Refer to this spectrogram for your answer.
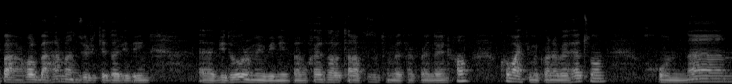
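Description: Low-voiced man teaching pronunciation. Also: a little mellow. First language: Persian. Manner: demonstrates sounds by repeating words slowly. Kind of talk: spoken lesson. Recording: distant mic with faint rumble.

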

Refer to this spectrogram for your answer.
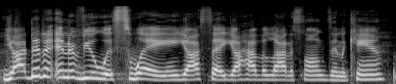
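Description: A woman's voice: on the high side, a little fast. A teenage girl hosting a teen TV show, asking interview questions in a chatty, upbeat way. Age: teens.

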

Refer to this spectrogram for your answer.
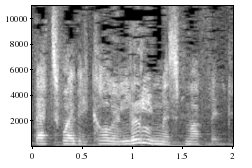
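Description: A woman's voice: mid-range voice, brisk, a little mellow, faint music behind, lightly acted. An actress playing a bossy young travelling woman in a TV musical comedy, ordering her companion about in a dry way. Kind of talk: live-action TV musical comedy acting.

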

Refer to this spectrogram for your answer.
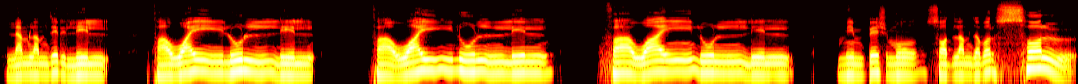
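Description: A man gives a Quran recitation lesson, spelling out letters one by one and chanting the verses in long melodic phrases. His voice is smooth and resonant, and the delivery is very slow. The sound is dry, with no room echo. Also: medium pitch, a little mellow. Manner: spells out letters slowly, then explains quickly. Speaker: Quran teacher.

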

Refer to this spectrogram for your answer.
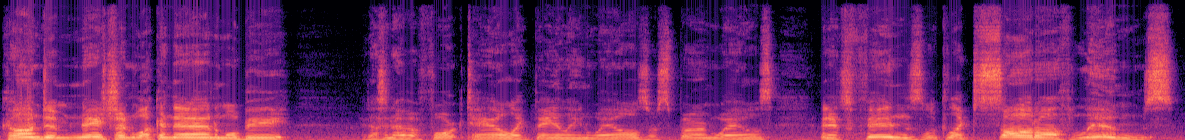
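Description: A man reading aloud as an eager, blunt Canadian harpooner, speaking with rising excitement. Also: mid-range voice, moderate pace, hardly any pauses, pitched above the performer's own voice, lightly acted. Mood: excited.

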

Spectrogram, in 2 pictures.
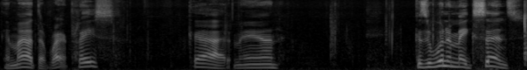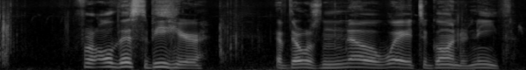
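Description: A man in his twenties with a voice on the high side but darkish in tone speaks slowly with long pauses. He's vlogging casually while exploring an open, brushy hillside, thinking aloud and talking to viewers through a handheld camera at arm's length.

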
